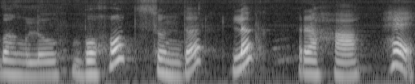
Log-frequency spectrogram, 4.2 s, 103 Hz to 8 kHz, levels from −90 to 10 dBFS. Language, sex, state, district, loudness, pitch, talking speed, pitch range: Hindi, female, Madhya Pradesh, Dhar, -22 LUFS, 175 Hz, 85 wpm, 165-195 Hz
